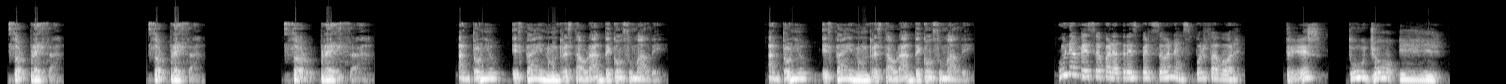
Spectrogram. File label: Spanish Surprise; Spanish Stories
